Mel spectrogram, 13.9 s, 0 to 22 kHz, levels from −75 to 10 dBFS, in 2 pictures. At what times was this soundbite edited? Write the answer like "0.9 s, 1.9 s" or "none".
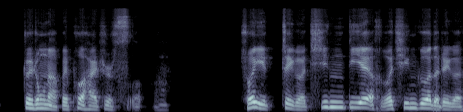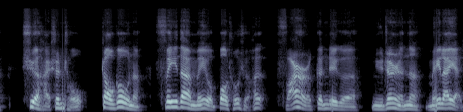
2.2 s, 7.1 s, 8.4 s, 9.2 s, 11.0 s, 12.4 s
